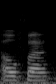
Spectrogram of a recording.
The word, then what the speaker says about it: Olfa: a um one the olfa I guess you pronounced that Alpha tools it is a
